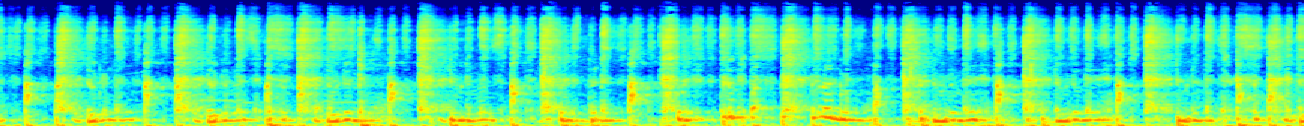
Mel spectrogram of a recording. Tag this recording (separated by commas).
Music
